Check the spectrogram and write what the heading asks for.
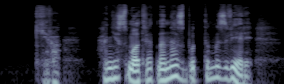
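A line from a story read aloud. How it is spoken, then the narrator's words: Whisper. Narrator (Russian): опять зашептала Триш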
